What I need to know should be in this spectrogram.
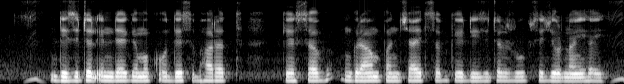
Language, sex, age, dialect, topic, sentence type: Magahi, male, 25-30, Western, banking, statement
